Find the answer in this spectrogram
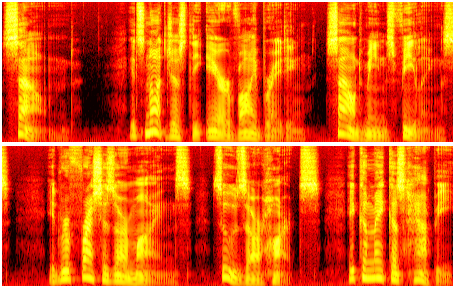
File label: English male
